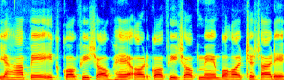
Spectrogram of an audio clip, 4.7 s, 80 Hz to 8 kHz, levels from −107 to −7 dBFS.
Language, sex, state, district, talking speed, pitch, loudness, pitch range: Hindi, male, Bihar, West Champaran, 165 wpm, 160 Hz, -14 LUFS, 155-165 Hz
